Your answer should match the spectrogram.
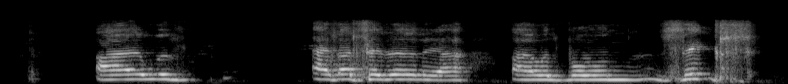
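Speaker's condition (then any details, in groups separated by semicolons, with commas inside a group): Cerebral palsy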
